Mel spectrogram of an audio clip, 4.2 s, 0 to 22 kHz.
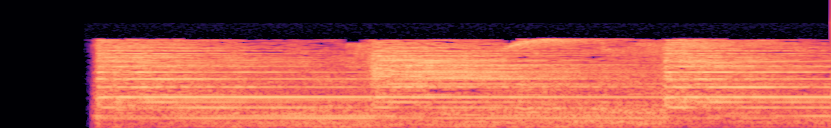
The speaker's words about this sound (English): At Bethlehem's Church of the Nativity, bells announced the services of three different denominations. The imposing structure was first built in 326 A.D., later destroyed and rebuilt in 529.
